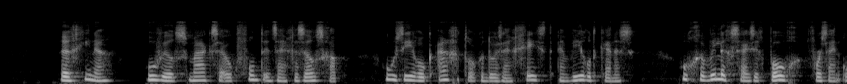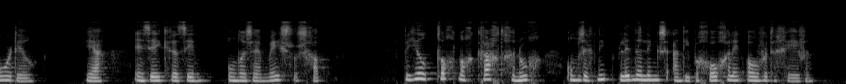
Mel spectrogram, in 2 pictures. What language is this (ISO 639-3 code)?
nld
